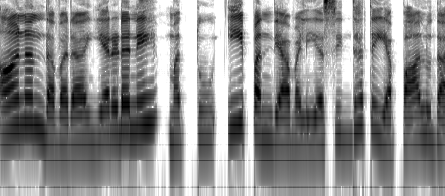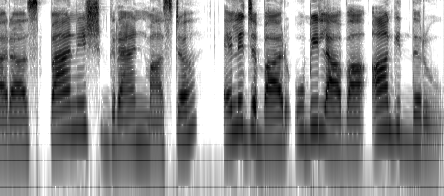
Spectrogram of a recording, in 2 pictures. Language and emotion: Kannada, neutral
